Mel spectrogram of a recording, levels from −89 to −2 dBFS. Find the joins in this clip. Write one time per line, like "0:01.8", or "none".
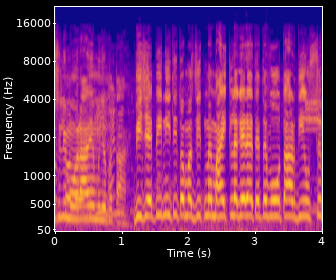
0:01.1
